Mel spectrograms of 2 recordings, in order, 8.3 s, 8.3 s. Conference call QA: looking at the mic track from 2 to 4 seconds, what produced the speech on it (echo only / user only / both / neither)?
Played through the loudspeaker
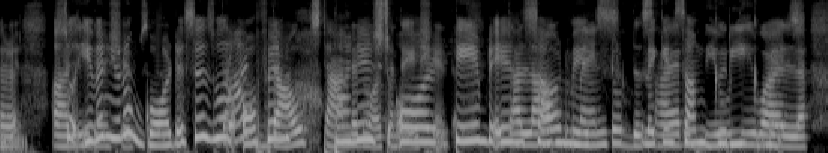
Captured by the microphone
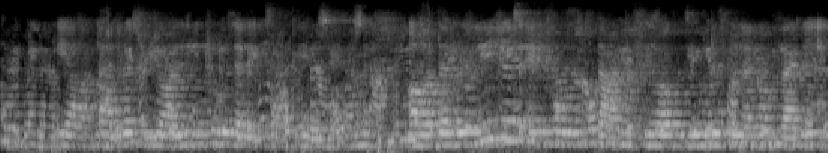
both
